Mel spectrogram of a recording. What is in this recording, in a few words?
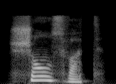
good luck, Breton; Chañs vat!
